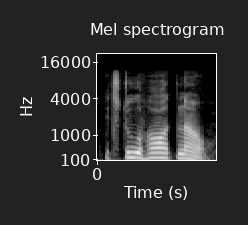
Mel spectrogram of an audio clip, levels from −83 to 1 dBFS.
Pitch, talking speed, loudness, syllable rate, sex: 155 Hz, 200 wpm, -15 LUFS, 3.9 syllables/s, male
